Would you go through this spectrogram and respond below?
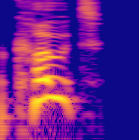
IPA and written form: kəʊt (coat)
